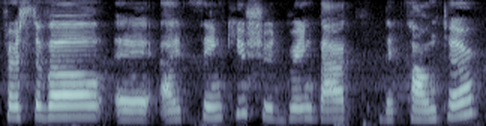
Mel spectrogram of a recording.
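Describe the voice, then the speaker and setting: A woman's voice: a little high, unhurried. A woman joining a live stream as a caller, cheerful and friendly, laughing often. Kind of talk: casual chat on a live stream.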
